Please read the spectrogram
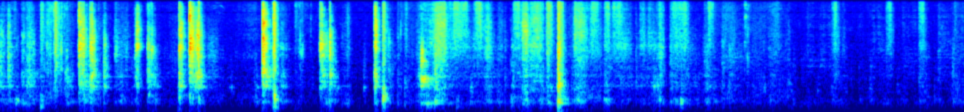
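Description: Metal trash can and its handle hardware being handled on a workbench: scattered clicks, taps and knocks of metal, with a few louder knocks about three, five and seven seconds in, growing fainter towards the end.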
